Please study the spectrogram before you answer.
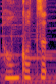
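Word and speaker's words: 豚骨: 豚骨ラーメンの豚骨とは漢字で豚、骨と書いて豚骨と読みます。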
